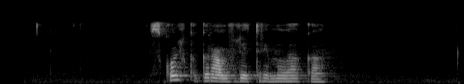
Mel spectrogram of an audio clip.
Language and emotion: Russian, neutral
